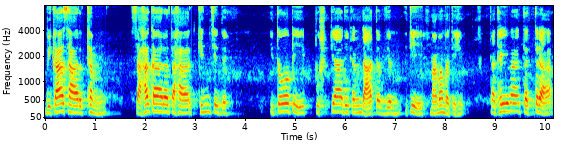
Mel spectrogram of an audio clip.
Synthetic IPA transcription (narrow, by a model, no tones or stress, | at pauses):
ʋikaːsaːɾt̪ʰɐm | sɐɦɐkaːɾɐt̪ɐɦɐ̆kiɲt͡ʃid̪ | it̪oːpipuʂʈjaːd̪ʱikɐnd̪aːt̪ɐʋjɐmit̪imɐmɐmɐt̪iɦi | t̪ɐt̪ʰɐjʋɐt̪ɐt̪ɾa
